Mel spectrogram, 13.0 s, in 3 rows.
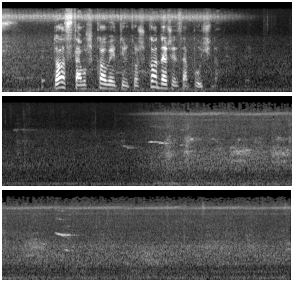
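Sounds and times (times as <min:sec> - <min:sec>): birds chirping: 0:06.1 - 0:10.0.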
